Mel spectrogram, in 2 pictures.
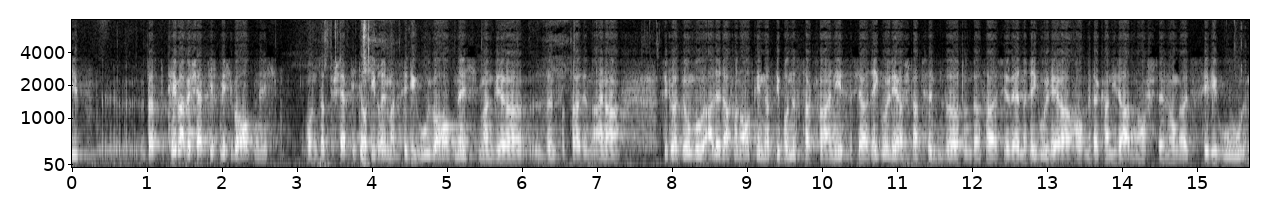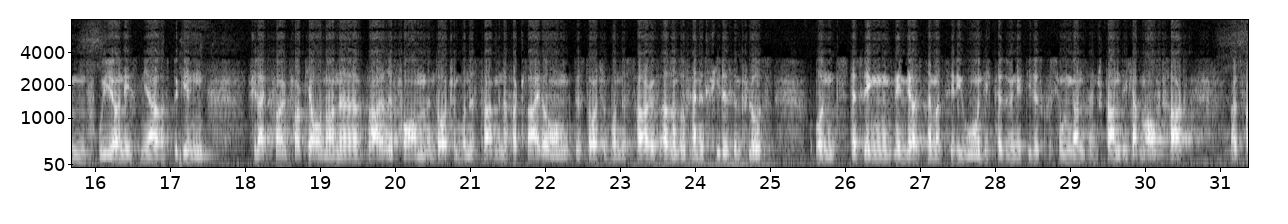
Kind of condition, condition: link, phone line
